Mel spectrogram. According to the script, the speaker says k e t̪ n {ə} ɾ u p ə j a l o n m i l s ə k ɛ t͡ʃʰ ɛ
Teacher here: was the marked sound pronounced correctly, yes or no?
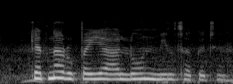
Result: no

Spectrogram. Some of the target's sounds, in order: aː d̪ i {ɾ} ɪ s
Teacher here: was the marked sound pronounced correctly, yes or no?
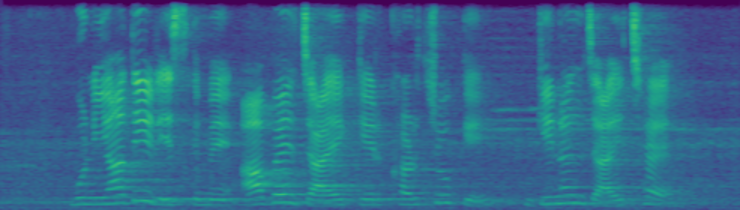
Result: yes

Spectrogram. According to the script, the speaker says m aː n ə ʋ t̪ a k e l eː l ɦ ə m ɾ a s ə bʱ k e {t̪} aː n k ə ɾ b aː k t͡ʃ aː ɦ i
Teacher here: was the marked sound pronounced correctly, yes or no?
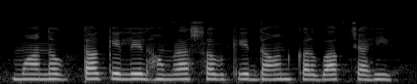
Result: no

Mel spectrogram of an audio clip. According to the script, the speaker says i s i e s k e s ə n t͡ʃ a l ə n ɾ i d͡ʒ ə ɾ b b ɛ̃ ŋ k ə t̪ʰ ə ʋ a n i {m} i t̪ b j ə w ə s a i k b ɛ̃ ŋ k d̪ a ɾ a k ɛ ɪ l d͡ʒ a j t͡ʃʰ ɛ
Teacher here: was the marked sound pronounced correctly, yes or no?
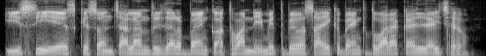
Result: yes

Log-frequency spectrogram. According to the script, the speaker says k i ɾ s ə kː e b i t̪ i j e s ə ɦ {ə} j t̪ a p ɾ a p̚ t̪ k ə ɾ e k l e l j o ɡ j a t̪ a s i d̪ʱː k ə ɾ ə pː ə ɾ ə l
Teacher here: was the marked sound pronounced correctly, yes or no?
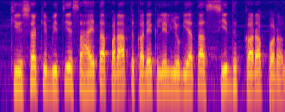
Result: no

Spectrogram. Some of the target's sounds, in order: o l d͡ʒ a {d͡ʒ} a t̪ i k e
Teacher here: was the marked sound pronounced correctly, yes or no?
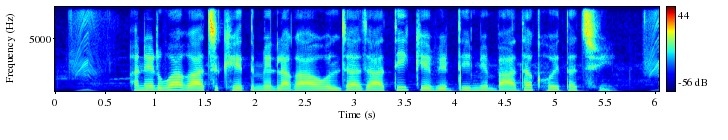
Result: yes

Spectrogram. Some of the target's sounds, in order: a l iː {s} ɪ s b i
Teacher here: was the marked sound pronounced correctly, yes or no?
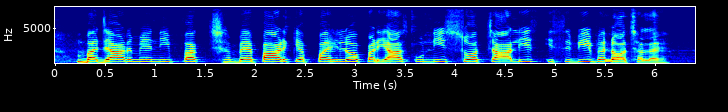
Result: yes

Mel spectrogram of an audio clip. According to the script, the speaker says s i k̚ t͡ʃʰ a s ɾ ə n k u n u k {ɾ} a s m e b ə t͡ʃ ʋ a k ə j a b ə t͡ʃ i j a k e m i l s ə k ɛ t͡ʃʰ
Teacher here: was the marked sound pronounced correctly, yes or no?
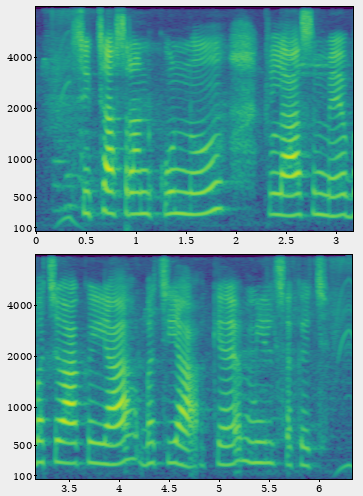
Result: no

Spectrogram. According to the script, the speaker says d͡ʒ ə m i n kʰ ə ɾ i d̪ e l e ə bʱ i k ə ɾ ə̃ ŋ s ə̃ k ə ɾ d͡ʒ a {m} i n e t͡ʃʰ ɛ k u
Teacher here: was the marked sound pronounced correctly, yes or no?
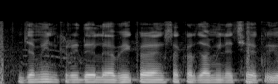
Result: yes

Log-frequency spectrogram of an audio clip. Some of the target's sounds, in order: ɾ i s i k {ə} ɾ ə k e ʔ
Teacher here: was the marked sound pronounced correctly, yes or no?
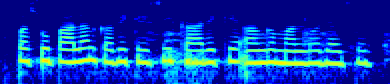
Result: no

